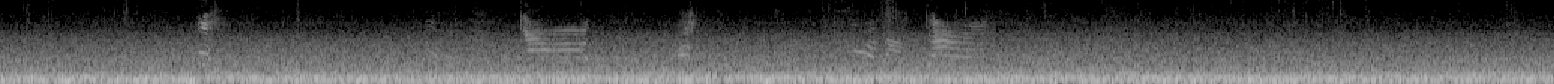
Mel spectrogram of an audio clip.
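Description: Waves wash onto a beach in the distance.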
